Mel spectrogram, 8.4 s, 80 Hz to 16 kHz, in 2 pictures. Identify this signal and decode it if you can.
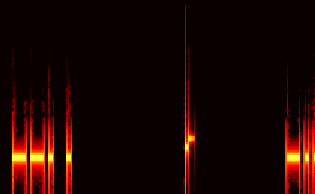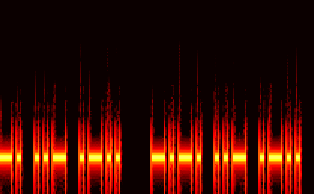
Morse code, heard as a keyed tone, about 20 wpm, 700 Hz. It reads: GE CUL CUL
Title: Abbreviations Repeated 3x - 20wpm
